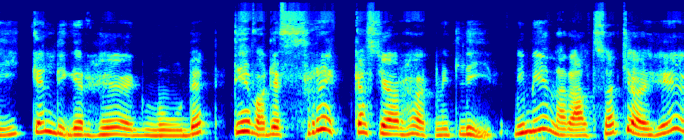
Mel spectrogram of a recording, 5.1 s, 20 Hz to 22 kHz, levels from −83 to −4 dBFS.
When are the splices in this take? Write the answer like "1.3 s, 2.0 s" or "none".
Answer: 1.7 s, 3.3 s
